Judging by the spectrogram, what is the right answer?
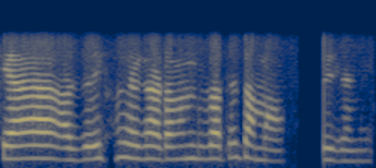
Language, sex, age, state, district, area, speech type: Assamese, female, 30-45, Assam, Jorhat, urban, conversation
